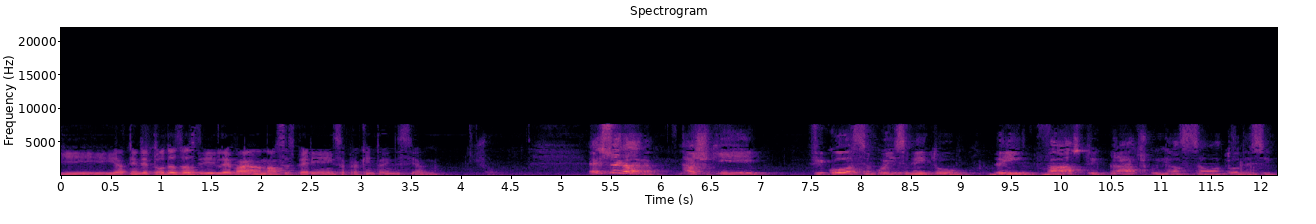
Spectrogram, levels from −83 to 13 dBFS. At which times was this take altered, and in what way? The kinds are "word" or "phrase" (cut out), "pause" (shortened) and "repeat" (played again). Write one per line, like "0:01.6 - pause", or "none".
0:01.4 - word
